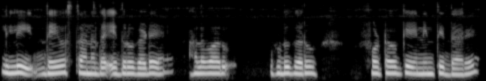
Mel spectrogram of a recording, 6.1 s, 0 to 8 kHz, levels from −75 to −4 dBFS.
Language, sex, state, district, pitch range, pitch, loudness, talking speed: Kannada, female, Karnataka, Mysore, 190-205 Hz, 195 Hz, -23 LUFS, 70 wpm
